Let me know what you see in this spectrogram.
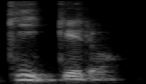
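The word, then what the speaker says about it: Cicero: Se escribe Cícero, pero en latín clásico se pronuncia así como está escrito aquí, que es Quíquero.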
